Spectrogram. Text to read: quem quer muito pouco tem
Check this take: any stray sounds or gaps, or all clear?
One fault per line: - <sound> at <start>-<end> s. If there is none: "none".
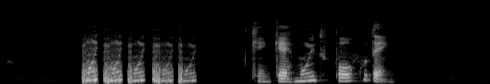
- laugh at 0.8-2.0 s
